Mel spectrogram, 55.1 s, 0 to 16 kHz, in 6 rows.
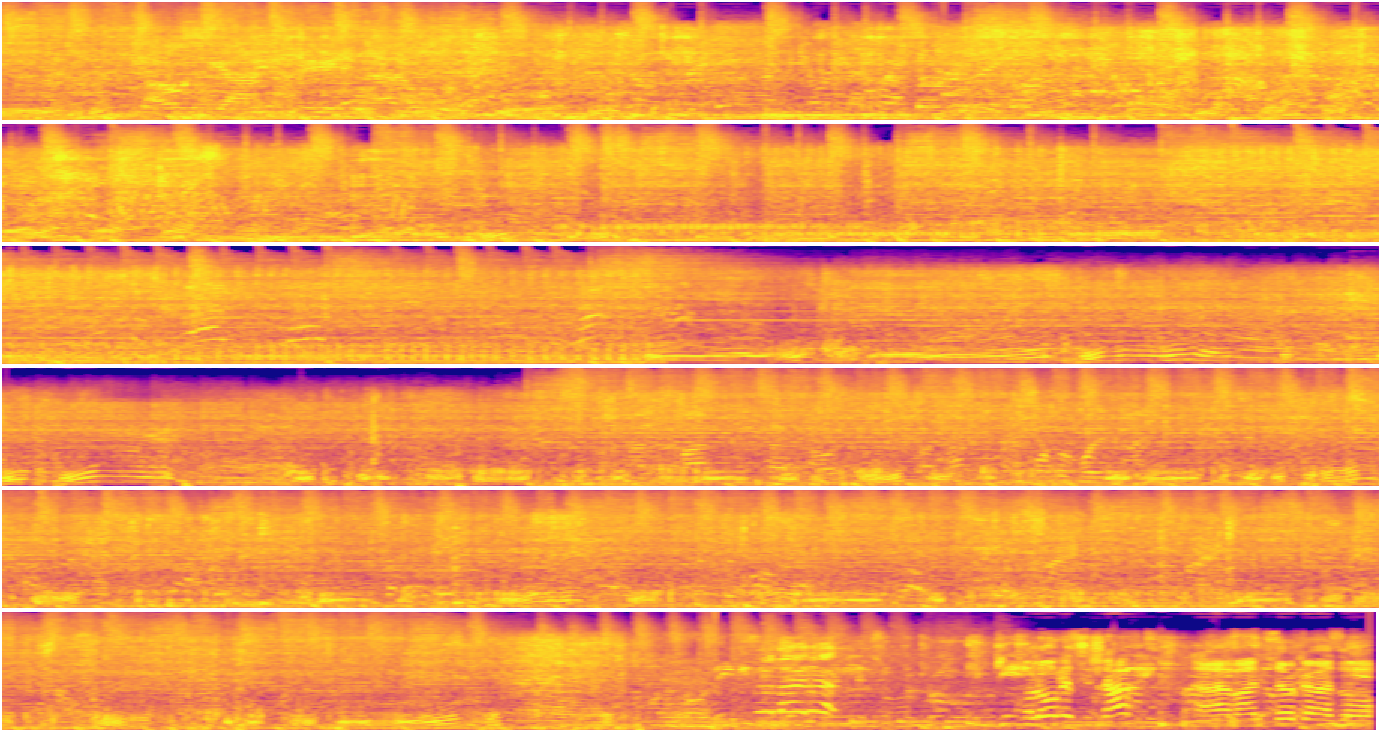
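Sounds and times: background music: 0.0 - 55.0
dirt bike engine revving: 0.0 - 55.0.

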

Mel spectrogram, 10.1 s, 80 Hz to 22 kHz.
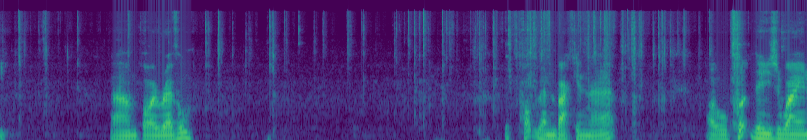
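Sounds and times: plastic parts clicking: 0.0 - 1.1, 2.4 - 9.3.

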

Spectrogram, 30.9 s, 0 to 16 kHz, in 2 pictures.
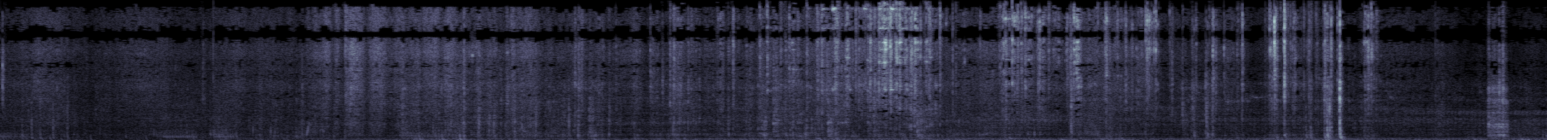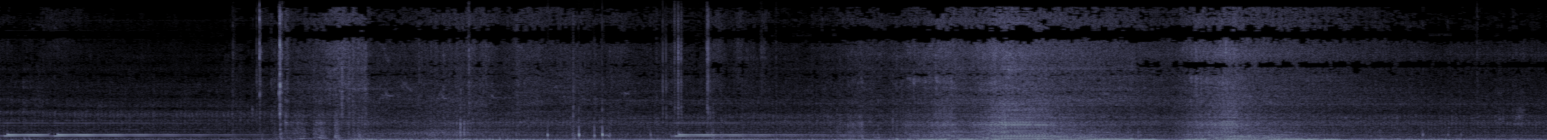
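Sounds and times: diesel engine starting and idling: 2.1 - 30.9
two-tone dashboard warning chime: 15.4 - 18.0, 22.2 - 23.8
engine revving: 18.2 - 21.1, 23.5 - 29.7.

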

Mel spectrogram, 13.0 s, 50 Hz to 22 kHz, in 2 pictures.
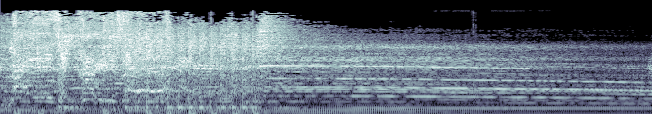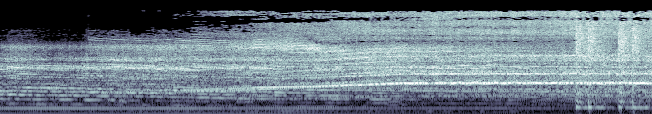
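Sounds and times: rock music: 0.0 - 5.8, 6.4 - 13.0.

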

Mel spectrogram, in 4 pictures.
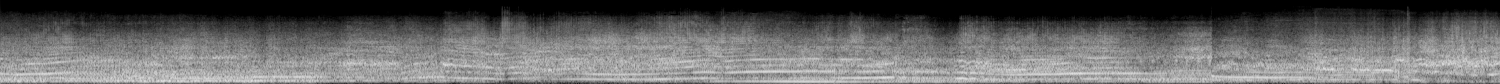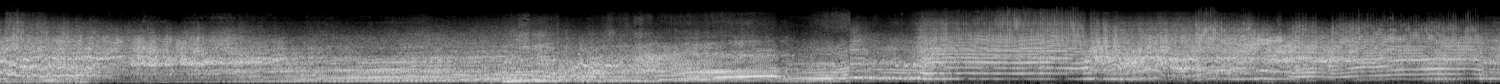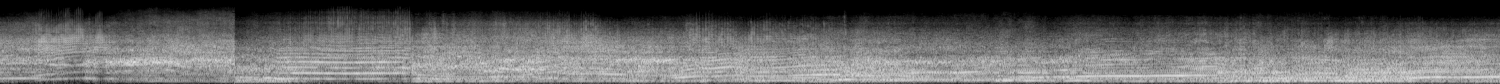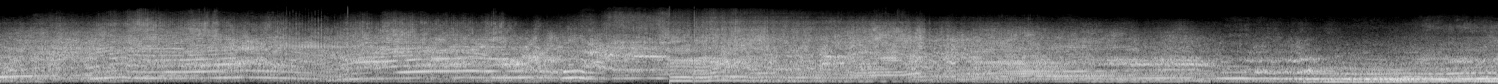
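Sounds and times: car engines revving hard: 0.0 - 59.9.

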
